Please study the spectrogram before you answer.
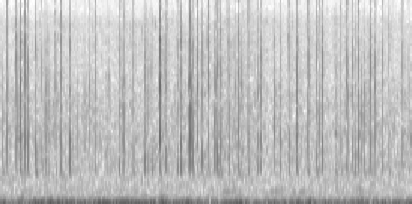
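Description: Fingertips and nails tap and scratch the printed plastic film head of a small hollow toy drum with a green rim. A dense run of quick, dry, crackly taps and scrapes sounds bright and papery above a low, steady rumble, with each tick dying out almost instantly.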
